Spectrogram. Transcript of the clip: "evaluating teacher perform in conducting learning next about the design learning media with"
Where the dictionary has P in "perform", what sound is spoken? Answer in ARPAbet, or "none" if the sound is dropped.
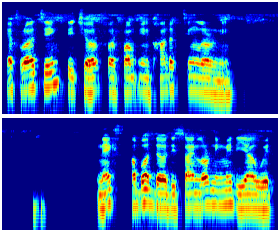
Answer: F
